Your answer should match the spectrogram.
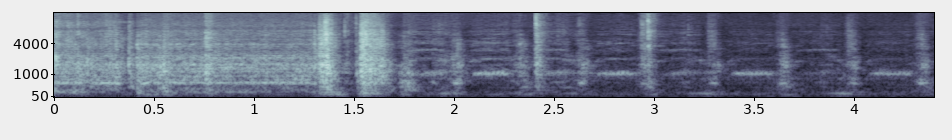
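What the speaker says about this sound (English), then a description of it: "Why is my printer printing?" A home printer runs a job, a series of sharp mechanical clicks and ticks with a whirring feed at first, then spaced rhythmic clacks, near and moderately quiet in an indoor room.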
